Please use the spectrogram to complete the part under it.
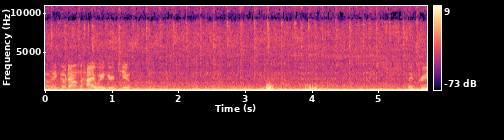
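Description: A 1972 Dodge Dart Swinger driving at about 25 to 35 mph, its engine a steady low drone heard from inside the car, with brief speech over it.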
